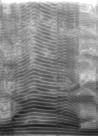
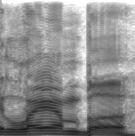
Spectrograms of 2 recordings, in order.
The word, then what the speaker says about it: lamb: Lamb has a B on the end. Yeah, but lamb. You don't say lamba. – The B is silent.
